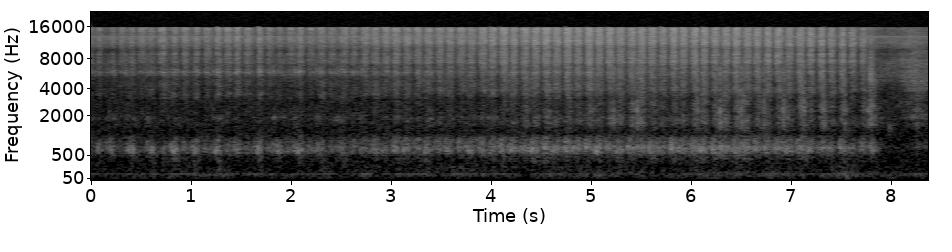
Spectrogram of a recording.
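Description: Faint scratching of a Crayola Colors of the World coloured pencil shading on paper, in quick, even back-and-forth strokes, a little louder in the second half.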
